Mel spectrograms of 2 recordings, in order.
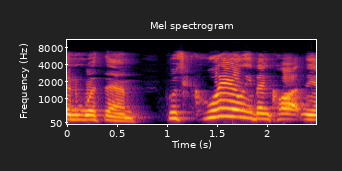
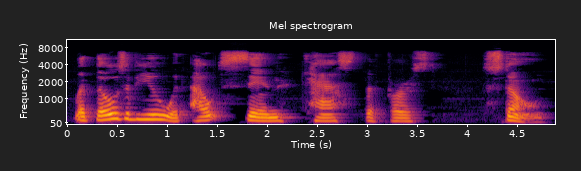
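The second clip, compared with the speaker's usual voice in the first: quiet; 7 semitones lower, 7 dB quieter, slower than usual. Retold or imitated. Jesus answers the mob quietly.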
